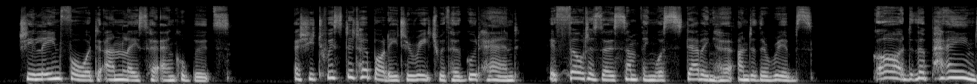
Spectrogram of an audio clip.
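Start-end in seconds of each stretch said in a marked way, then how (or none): 8.7-9.8 groaning through the pain. A passenger on a flight, hurting under her ribs, speaks; groaning in pain. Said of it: "she groaned, clutching her side".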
